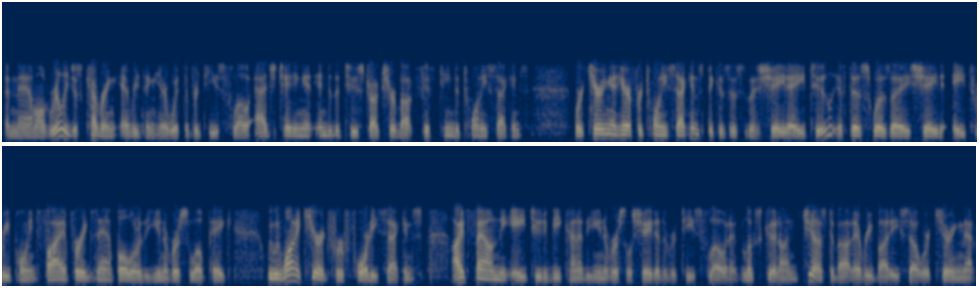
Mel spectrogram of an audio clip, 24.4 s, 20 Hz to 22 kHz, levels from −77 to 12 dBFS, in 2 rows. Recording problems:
phone-call audio
traffic noise; very faint; throughout; 45 dB below the speech

